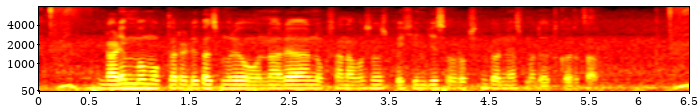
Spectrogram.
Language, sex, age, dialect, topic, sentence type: Marathi, male, 18-24, Varhadi, agriculture, statement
